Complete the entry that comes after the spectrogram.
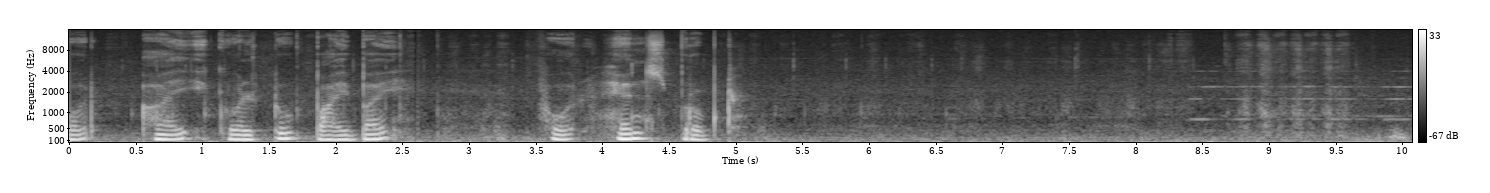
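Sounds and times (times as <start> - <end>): stylus scratching on pen tablet: 0.0 - 10.0.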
